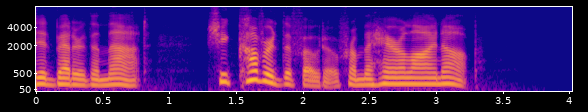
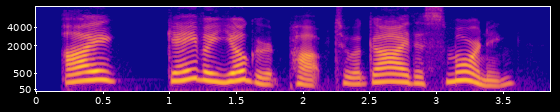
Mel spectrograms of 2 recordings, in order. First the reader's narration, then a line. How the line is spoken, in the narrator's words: she began hesitantly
